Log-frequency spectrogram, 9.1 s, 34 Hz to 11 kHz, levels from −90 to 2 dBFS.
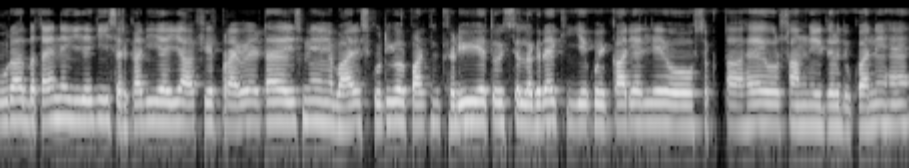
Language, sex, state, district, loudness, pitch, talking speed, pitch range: Hindi, female, Rajasthan, Bikaner, -17 LUFS, 160 Hz, 225 wpm, 155-170 Hz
